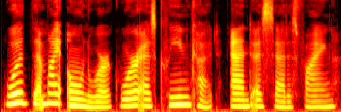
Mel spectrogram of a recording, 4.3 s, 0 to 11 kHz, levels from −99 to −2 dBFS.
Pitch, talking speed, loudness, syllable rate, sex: 205 Hz, 170 wpm, -19 LUFS, 3.8 syllables/s, female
